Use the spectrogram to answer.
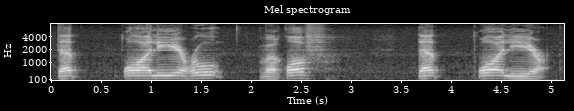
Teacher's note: جب وقف کریں گے تو عین کا پیش سائلنٹ ہو جائے گا اور عین کی آواز کو آدھا پڑھا جائے گا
